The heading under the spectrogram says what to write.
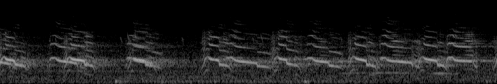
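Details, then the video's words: A gull gives harsh, nasal, slurred calls, likened to laughing and repeated about one and a half times per second in an overlapping series, with faint background rumble. "funny seagull sound"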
